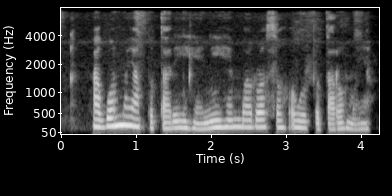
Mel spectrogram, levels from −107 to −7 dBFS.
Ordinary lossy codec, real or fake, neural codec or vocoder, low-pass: none; real; none; 7.2 kHz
